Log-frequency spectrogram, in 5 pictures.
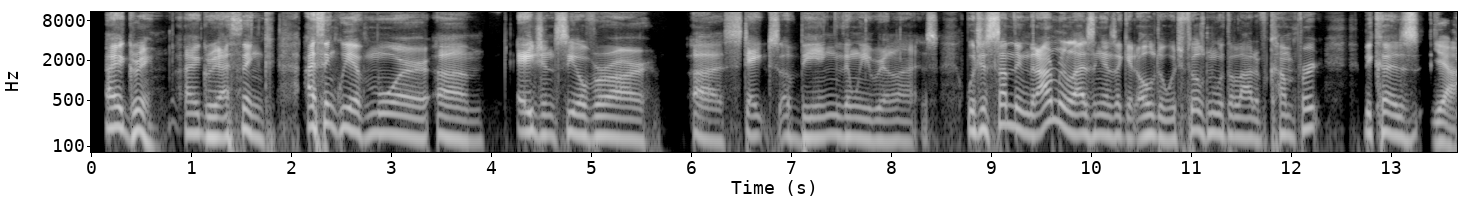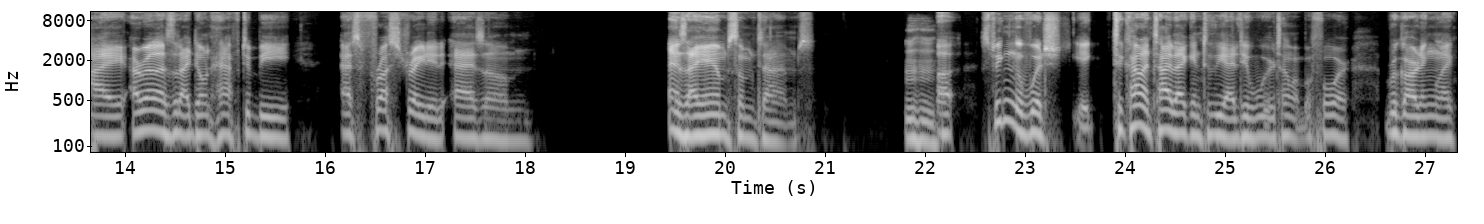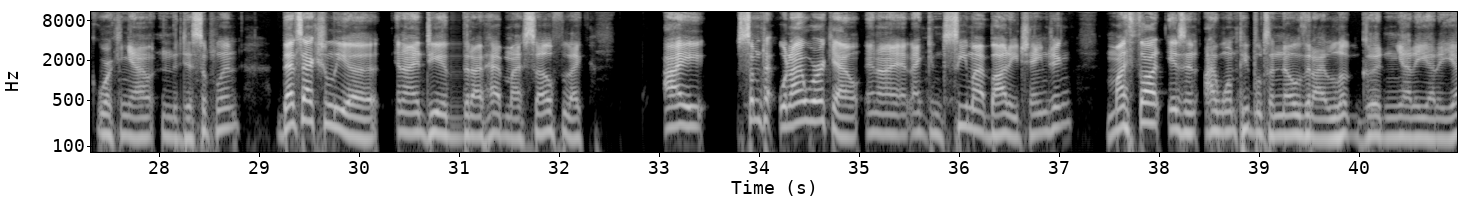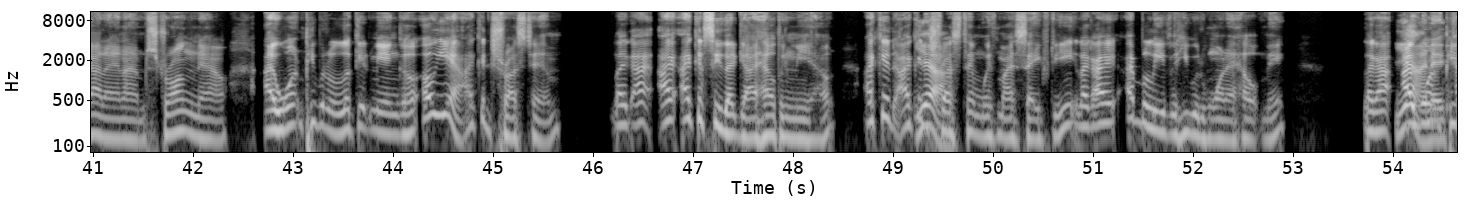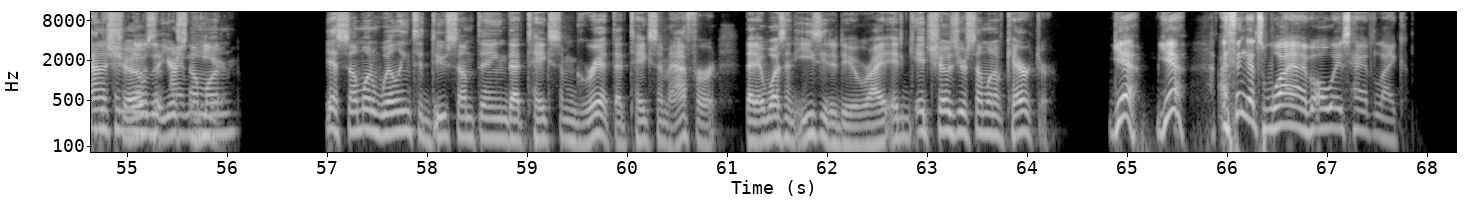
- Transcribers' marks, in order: tapping; other background noise
- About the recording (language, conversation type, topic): English, unstructured, What small daily systems are shaping who you’re becoming right now?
